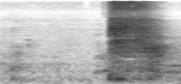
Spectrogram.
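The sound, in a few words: sneeze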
